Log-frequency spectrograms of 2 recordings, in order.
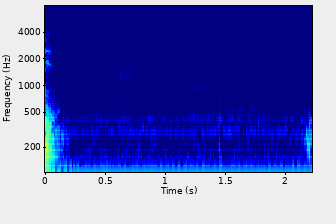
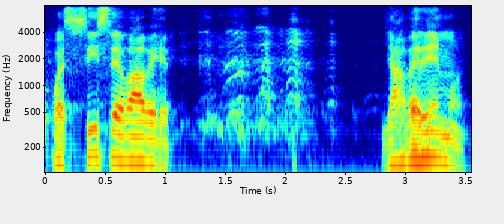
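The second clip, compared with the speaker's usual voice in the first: laughing defiant aside; laughing reply; 6 dB louder than usual. Retold or imitated. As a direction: shrug it off with a laugh. Responde al desafío riendo. (respondiendo al desafío entre risas)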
